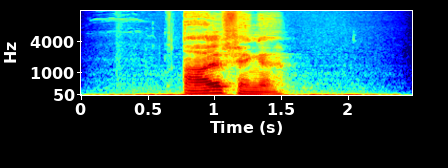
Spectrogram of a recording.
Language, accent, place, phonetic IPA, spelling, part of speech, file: German, Germany, Berlin, [ˈaːlˌfɛŋə], Aalfänge, noun, De-Aalfänge.ogg
- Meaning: nominative/accusative/genitive plural of Aalfang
